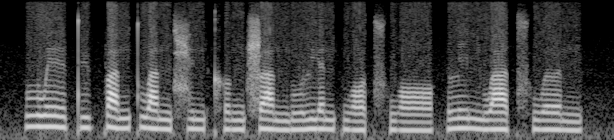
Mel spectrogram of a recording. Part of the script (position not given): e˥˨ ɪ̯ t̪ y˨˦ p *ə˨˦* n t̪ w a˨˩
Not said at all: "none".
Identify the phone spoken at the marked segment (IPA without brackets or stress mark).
a˨˦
